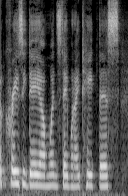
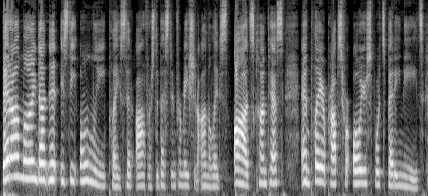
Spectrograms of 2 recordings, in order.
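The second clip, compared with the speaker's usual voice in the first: ad read; 2 semitones higher, 8 dB louder than usual. Acted. Podcast host reads a betting sponsor spot, loud hard-sell ad voice. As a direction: sell it like a radio spot, every line pushed.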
